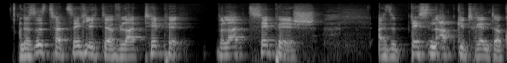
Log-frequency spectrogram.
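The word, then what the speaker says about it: Țepeș: den Beinamen hatte Vlad Tepes, was so viel heißt wie Vlad der Pfähler. – Ja, spricht man aber auf Rumänisch Zepes aus. Vlad ähm, Zepes. Vlad Zepes von mir aus.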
